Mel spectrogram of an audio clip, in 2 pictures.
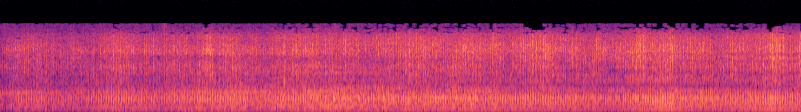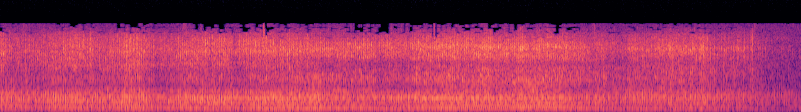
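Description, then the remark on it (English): A propeller plane engine drones steadily and loudly throughout as Shanghai Lil stunt-flies her plane. Its harmonic buzz rises and falls slightly as the aircraft maneuvers, with no voices present. “Meanwhile, Shanghai Lil continues her attempt to escape her pursuer by stunting her plane.”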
